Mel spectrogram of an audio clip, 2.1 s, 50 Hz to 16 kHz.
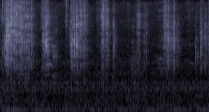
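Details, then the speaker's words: WLToys K969 1/28 RC car converted to RWD: quick light ratcheting chatter in bursts from the drivetrain. The very loose diff is being stopped by motor drag; the car won't drive and the motor seems worn out. "the PN motor naturally has a lot of like drag on it to so that's kind of why you can hear that and why it's stopping the diff but yeah she don't want to go"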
